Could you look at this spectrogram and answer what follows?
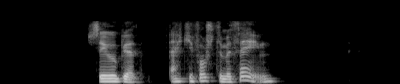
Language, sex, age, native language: Icelandic, male, 18-19, Icelandic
